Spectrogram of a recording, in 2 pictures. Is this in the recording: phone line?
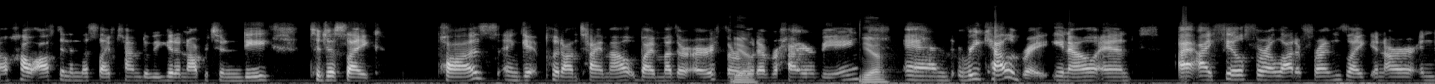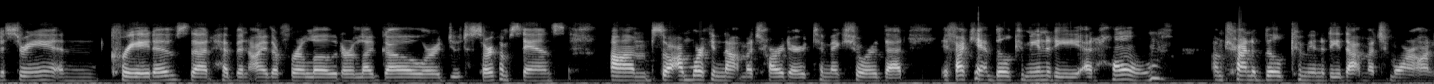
yes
